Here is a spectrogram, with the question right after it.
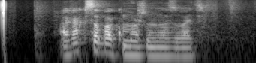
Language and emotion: Russian, neutral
